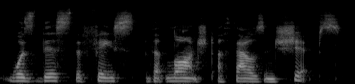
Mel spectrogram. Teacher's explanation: In that line, was this, is one unstressed and one stressed foot. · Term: iambic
